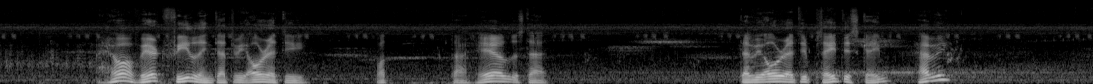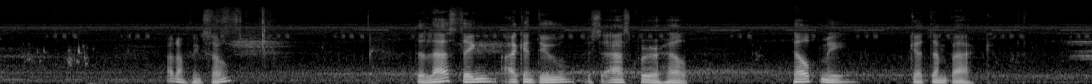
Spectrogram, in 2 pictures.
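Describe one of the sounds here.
A man talks into a close microphone, calmly and with pauses.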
